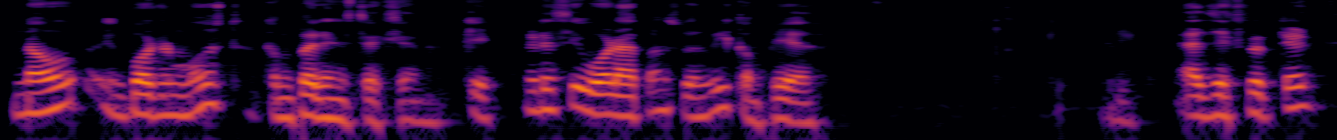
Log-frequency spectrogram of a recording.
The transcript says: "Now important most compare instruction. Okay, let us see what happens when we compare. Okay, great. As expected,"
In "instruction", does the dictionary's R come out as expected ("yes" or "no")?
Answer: no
